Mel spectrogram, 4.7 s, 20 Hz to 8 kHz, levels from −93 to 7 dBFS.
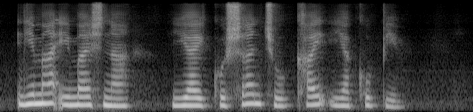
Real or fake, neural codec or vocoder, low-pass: fake; codec, 16 kHz, 0.3 kbps, FocalCodec; 7.2 kHz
